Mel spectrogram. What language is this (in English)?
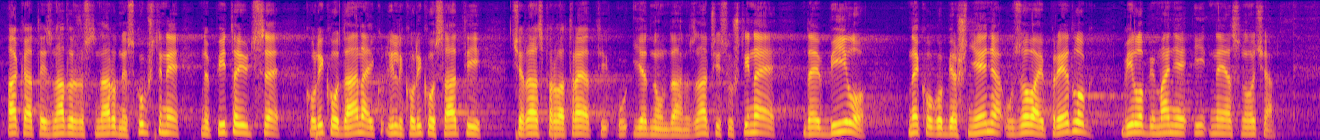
Serbian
